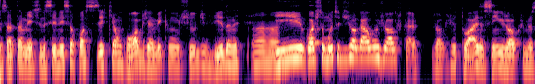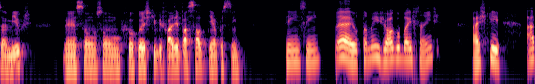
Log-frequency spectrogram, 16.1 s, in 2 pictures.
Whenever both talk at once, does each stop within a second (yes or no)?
yes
